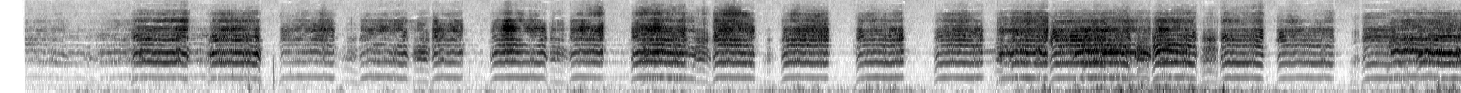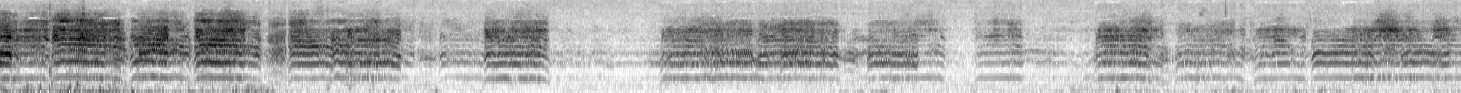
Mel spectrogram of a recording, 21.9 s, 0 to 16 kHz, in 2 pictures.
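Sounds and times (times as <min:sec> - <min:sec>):
Lear's macaw calling: 0:00.2 - 0:21.9.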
